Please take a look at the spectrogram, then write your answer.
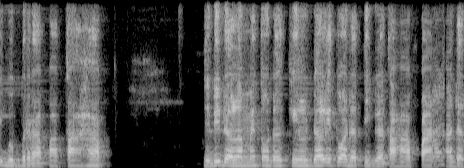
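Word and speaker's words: Kjeldahl: offline menggunakan metode kildall jadi tulisannya kecil dahl Tapi bacanya kildall Ya bukan kjedahl atau apa bukan tapi kilda metode kildall ini termasuk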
